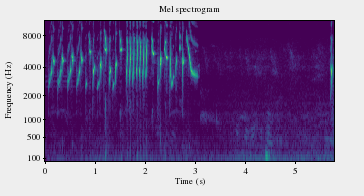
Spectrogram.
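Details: Young birds learn from this European goldfinch song: three seconds of quick bright chirps and a dense buzzy trill, followed by near silence with a faint thump and a last chirp at the end.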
